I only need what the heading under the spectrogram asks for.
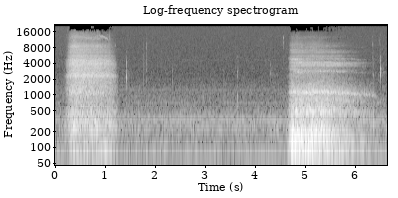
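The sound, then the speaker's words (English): A deep breath drawn in and then released: two broad, breathy rushes of air separated by about three seconds of near silence, with the second breath slightly longer and fading out gradually. “Let's take a deep breath in for 3 to 4 seconds and then release.”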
